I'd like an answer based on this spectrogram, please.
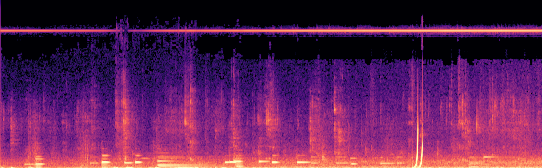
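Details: Bouncy background music with plucked tonal notes and a quick rising slide near the end, over low thumps and handling noise.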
